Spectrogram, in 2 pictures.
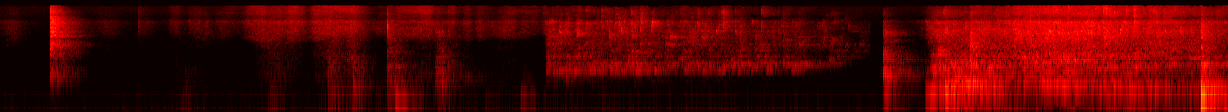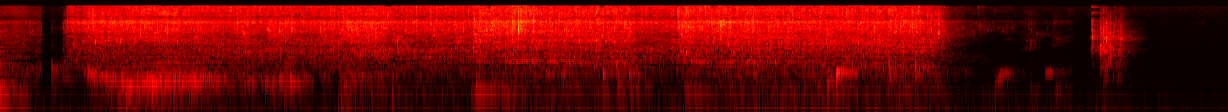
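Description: A toilet flushing in a rush, then a steady hiss of running water for about eight seconds that cuts off suddenly.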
